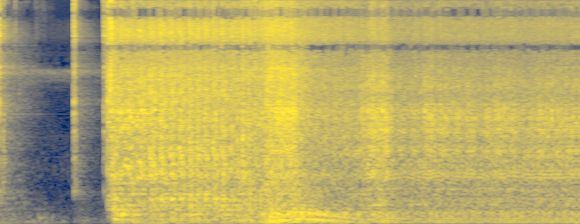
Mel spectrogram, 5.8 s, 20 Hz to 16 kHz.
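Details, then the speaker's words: 1986 Ford F-150 XLT, first start after swapping in a 7.3L IDI diesel from a box truck, on a temporary straight-pipe exhaust: a short crank catches at once and settles into a steady, even diesel idle clatter, running healthy. "all right and just like that she is alive now granted this was the first movement it's done"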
